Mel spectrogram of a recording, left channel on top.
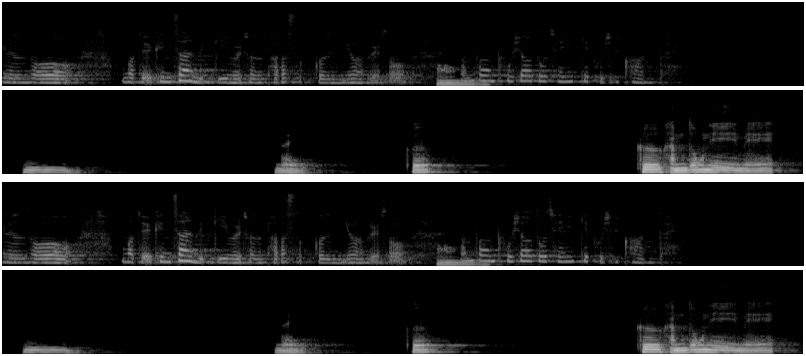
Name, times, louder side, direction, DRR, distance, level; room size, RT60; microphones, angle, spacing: voice 1, 0.0-6.7, right 1 dB, 65° right, 6 dB, 2.1 m, -39 dB
voice 2, 4.3-4.8 8.2-8.7 10.7-11.1 12.1-12.3 14.4-15.7, left 1 dB, 20° left, 10 dB, 0.6 m, -25 dB
18.5 x 18.0 x 9.5 m, 1.1 s
head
